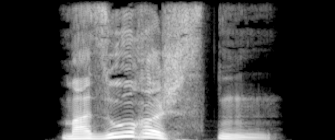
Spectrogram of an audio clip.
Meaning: 1. superlative degree of masurisch 2. inflection of masurisch: strong genitive masculine/neuter singular superlative degree
- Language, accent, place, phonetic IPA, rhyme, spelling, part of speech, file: German, Germany, Berlin, [maˈzuːʁɪʃstn̩], -uːʁɪʃstn̩, masurischsten, adjective, De-masurischsten.ogg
